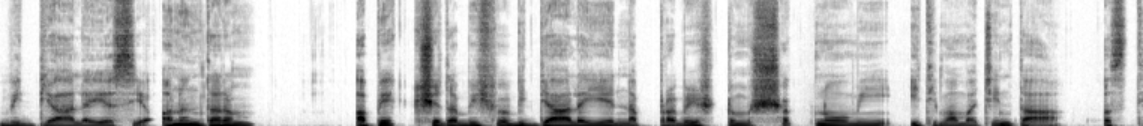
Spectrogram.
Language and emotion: Sanskrit, fearful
